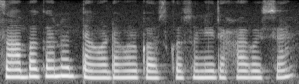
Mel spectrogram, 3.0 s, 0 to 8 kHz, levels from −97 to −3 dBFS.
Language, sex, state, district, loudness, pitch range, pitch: Assamese, female, Assam, Kamrup Metropolitan, -14 LUFS, 235-260 Hz, 240 Hz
